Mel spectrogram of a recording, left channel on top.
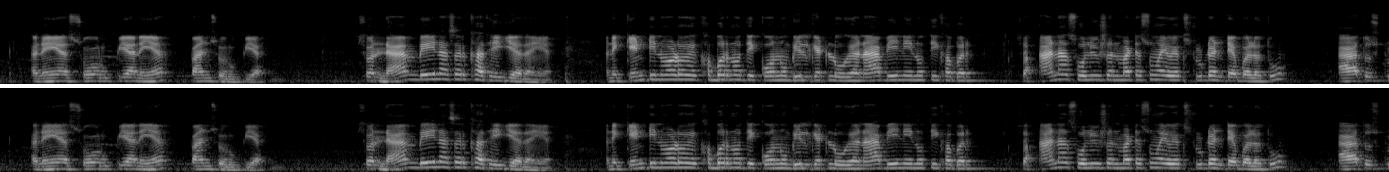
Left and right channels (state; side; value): normal; both; correlation 0.83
